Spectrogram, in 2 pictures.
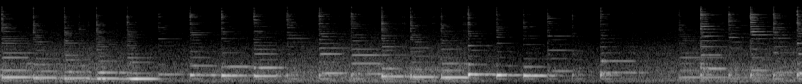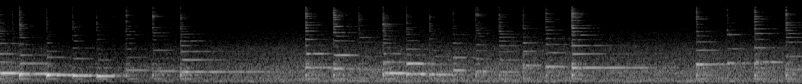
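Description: aNueNue US200 Moon Bird soprano ukulele with a moon spruce top, fingerpicked: a melody of single plucked notes, many in falling runs.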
